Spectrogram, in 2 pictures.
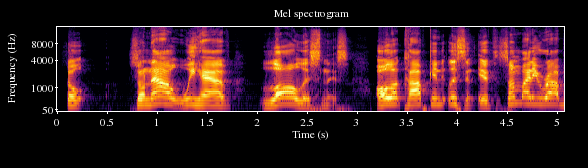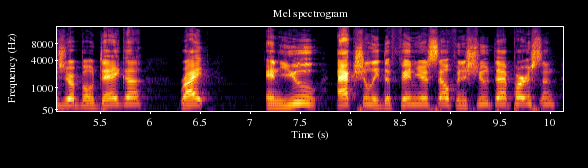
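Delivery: fired-up pulpit preaching; full-force preaching. Acted. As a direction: preach it hard to the congregation. Preaching about robbed bodega owners.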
